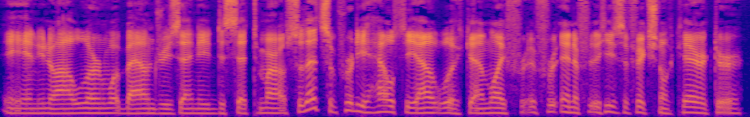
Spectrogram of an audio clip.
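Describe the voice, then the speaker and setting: A man hosts a sleep podcast in a creaky voice, recorded close and dry. He rambles in a lulling way, halting, repeating himself and letting thoughts trail off. The whole thing is an unhurried, wandering bedtime monologue. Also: mid-range voice, fairly even intonation, dry recording. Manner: lulling, soothing.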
